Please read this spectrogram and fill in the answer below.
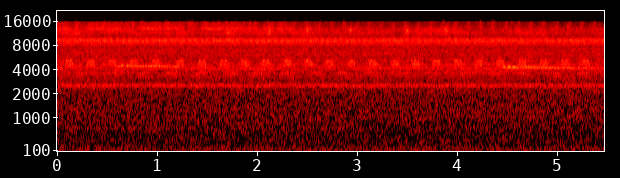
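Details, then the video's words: Forest crickets in autumn chorus with assorted insects, quick rhythmic pulses repeating steadily over a continuous thin, high trill, while a valley stream rushes loudly underneath throughout. "가을 귀뚜라미 소리"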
